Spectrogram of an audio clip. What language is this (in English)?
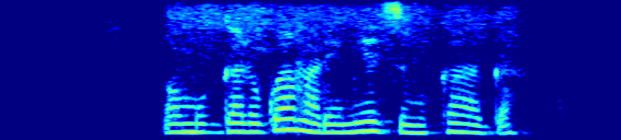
Ganda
